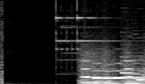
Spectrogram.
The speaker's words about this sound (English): I like that little ring of the bell at the start. That's actually a cool little touch when you actually really listen to it.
